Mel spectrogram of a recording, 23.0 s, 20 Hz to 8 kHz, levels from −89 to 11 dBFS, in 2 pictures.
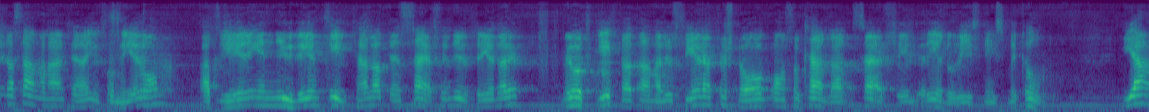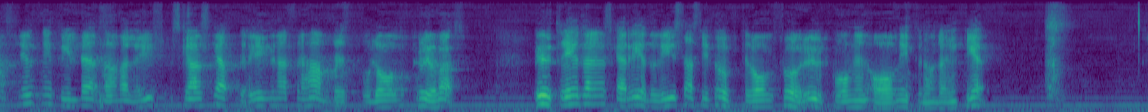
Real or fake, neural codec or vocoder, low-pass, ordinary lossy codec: fake; codec, 44.1 kHz, 2.6 kbps, SNAC; 7.2 kHz; none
